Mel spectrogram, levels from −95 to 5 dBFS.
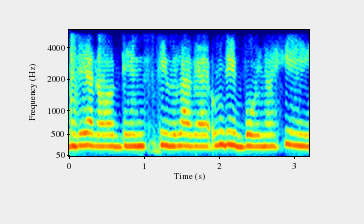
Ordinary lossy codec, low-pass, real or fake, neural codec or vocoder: none; 5.4 kHz; fake; codec, 16 kHz, 2 kbps, FreqCodec, smaller model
